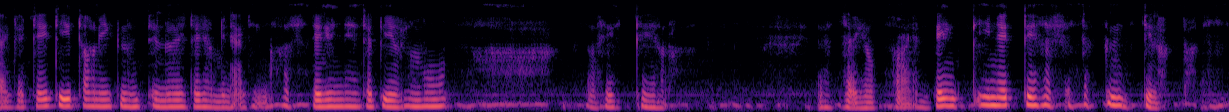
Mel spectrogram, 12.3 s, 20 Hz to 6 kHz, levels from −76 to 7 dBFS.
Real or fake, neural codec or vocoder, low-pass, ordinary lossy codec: fake; autoencoder, 22.05 kHz, a latent of 192 numbers a frame, VITS, trained on one speaker; 5.4 kHz; none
